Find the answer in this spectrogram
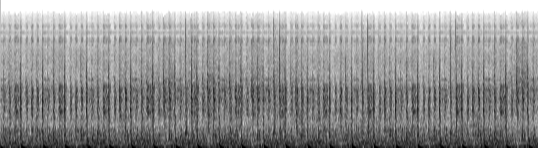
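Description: Industrial techno track: a steady kick drum, about two beats a second, each thud dropping in pitch, under a dense layer of fast hi-hat ticks and noisy texture.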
